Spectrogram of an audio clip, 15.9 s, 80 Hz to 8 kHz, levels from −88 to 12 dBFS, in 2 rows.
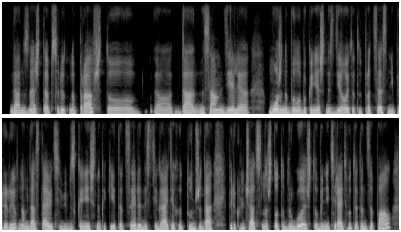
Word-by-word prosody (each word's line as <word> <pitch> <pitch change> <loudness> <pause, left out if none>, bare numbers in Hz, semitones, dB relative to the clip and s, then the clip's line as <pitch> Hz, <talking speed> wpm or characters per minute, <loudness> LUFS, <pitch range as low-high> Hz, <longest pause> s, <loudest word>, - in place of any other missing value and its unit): Да, 195 0 +1
ну 180 - 0
знаешь, 215 +5 -2
ты 230 -3 -3
абсолютно 195 0 -1
прав, 205 +8 +1
что, 180 -1 -4 0.4
а, 170 -2 -3
да, 95 - 0
на 180 - -1
самом 205 +3 0
деле, 190 -1 +1 0.3
можно 210 -2 +6
было 180 0 +2
бы, 170 0 0
конечно, 190 +1 0
сделать 175 0 +1
этот 170 -1 -6
процесс 190 +1 -1
непрерывным, 200 +4 0
да. 180 +3 +2
Ставить 185 -1 0
себе 175 -2 -5
бесконечно 180 +1 -2
какие-то 190 0 -2
цели, 225 +6 +1
достигать 190 +3 0
их 195 -5 0
и 180 - +1
тут 185 +3 0
же, 180 +1 -1
да, 190 +3 +2 0.3
переключаться 190 0 0
на 185 - +1
что-то 190 +1 -2
другое, 185 +8 +5
чтобы 185 -5 -2
не 190 0 +1
терять 195 +1 0
вот 175 -3 -4
этот 185 -3 0
запал. 225 - 0
185 Hz, 160 wpm, -19 LUFS, 175-200 Hz, 0.4 s, можно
